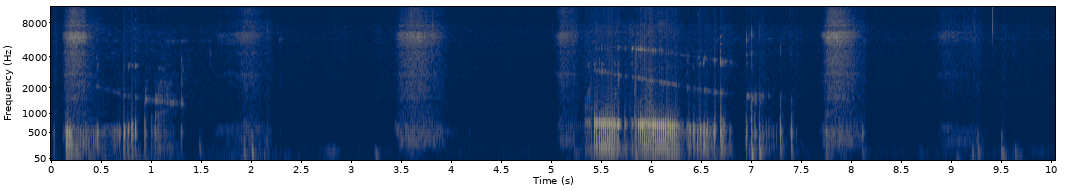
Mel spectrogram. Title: my stomach growling 😭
